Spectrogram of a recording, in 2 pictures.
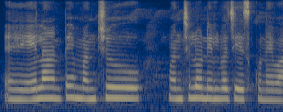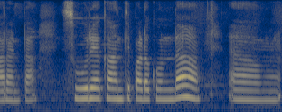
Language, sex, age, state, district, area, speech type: Telugu, female, 18-30, Telangana, Ranga Reddy, rural, spontaneous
